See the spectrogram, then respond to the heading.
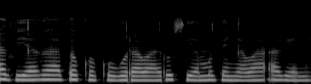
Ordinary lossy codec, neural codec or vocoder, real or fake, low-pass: none; none; real; 10.8 kHz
